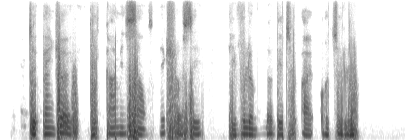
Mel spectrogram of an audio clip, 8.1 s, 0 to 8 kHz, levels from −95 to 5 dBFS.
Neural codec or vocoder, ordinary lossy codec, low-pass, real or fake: none; none; none; real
